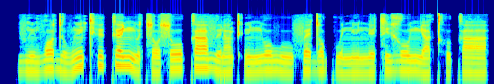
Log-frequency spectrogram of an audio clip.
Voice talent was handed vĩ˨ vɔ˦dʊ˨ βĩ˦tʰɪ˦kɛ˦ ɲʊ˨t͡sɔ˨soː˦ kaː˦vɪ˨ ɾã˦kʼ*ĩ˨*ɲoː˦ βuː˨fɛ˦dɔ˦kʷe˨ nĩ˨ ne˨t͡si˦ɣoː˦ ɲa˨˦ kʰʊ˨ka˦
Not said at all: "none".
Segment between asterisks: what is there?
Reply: ĩ˨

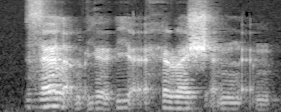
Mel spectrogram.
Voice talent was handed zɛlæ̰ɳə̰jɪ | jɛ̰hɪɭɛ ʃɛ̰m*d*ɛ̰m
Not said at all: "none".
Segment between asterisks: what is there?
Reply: n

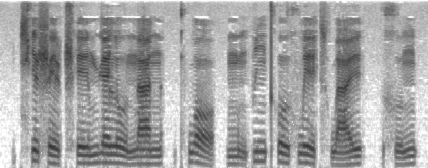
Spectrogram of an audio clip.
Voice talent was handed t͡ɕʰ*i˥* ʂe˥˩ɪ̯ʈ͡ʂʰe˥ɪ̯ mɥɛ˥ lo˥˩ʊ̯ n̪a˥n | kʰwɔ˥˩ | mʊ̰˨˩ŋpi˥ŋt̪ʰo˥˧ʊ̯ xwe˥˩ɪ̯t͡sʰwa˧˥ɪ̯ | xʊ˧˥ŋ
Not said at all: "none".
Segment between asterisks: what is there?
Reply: i˥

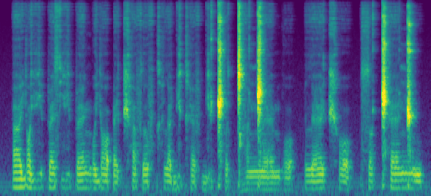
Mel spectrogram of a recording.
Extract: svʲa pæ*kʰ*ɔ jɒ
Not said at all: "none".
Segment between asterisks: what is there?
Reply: ŋ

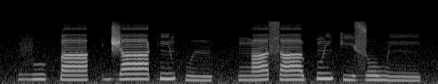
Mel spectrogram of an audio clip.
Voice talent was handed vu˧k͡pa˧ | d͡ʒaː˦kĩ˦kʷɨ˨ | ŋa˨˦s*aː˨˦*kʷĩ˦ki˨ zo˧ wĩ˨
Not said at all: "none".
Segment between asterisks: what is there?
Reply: aː˧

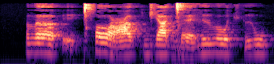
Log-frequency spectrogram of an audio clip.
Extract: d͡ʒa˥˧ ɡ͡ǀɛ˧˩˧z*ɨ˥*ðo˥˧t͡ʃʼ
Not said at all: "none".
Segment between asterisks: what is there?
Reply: ɨ˥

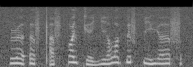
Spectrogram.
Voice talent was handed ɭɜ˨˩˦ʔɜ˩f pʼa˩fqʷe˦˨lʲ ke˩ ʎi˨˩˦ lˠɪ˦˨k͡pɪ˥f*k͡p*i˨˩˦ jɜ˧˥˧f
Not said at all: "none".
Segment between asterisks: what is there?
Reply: k͡p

